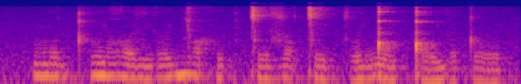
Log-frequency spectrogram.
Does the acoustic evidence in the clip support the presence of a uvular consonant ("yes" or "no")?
yes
